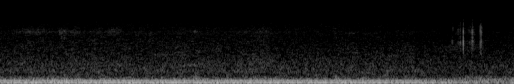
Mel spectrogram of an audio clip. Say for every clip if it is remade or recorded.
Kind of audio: recorded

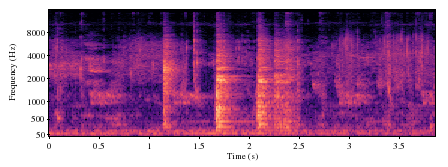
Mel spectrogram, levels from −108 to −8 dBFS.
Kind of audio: recorded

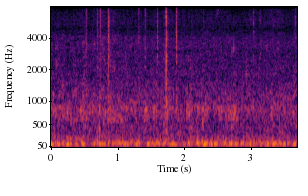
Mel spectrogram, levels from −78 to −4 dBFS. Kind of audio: recorded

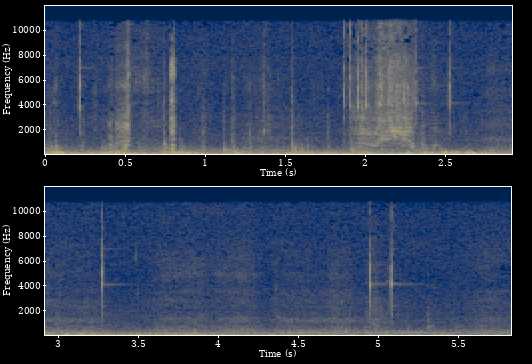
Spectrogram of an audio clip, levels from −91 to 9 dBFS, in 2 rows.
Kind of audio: recorded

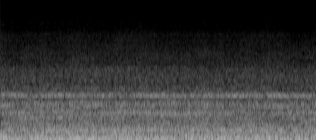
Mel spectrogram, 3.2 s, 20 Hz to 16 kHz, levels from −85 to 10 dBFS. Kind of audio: remade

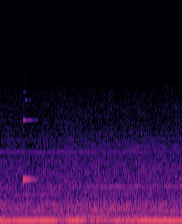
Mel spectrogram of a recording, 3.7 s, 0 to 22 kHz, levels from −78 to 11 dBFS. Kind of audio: recorded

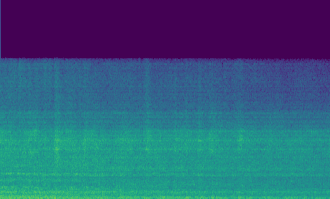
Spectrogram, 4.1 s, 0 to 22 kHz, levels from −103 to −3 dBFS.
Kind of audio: remade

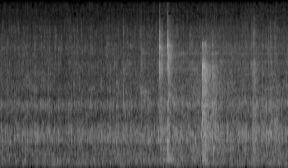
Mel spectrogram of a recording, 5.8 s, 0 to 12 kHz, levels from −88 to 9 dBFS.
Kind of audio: recorded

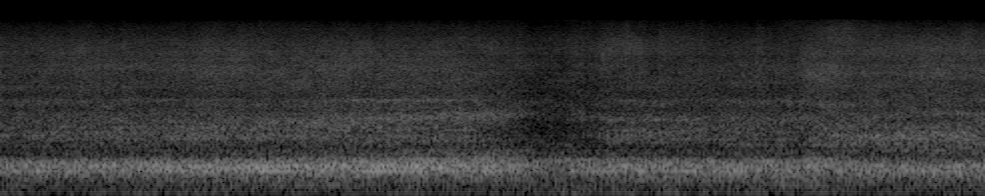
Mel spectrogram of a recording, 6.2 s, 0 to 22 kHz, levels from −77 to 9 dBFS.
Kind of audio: remade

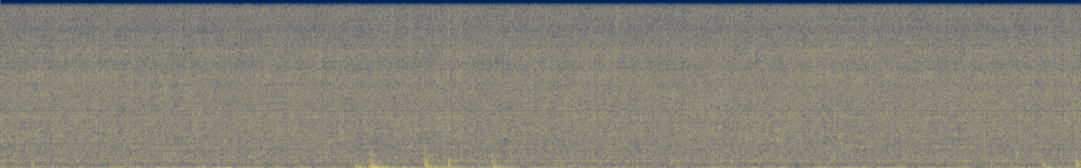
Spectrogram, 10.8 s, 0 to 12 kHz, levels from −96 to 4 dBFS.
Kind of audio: remade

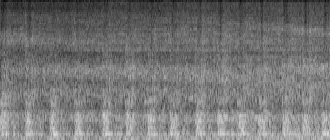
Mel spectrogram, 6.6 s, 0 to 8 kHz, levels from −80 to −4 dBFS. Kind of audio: recorded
